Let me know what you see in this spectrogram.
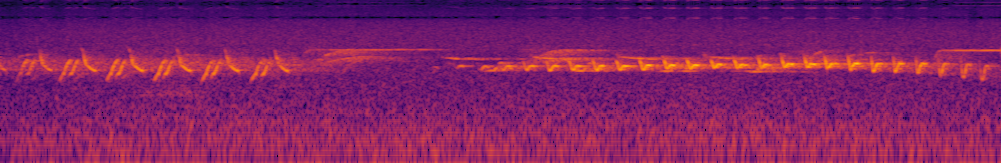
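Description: A bird whistling fast runs of short downward-sliding notes, about three or four a second, one run at the start and a louder one from about halfway in, over a steady rush of flowing river water.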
